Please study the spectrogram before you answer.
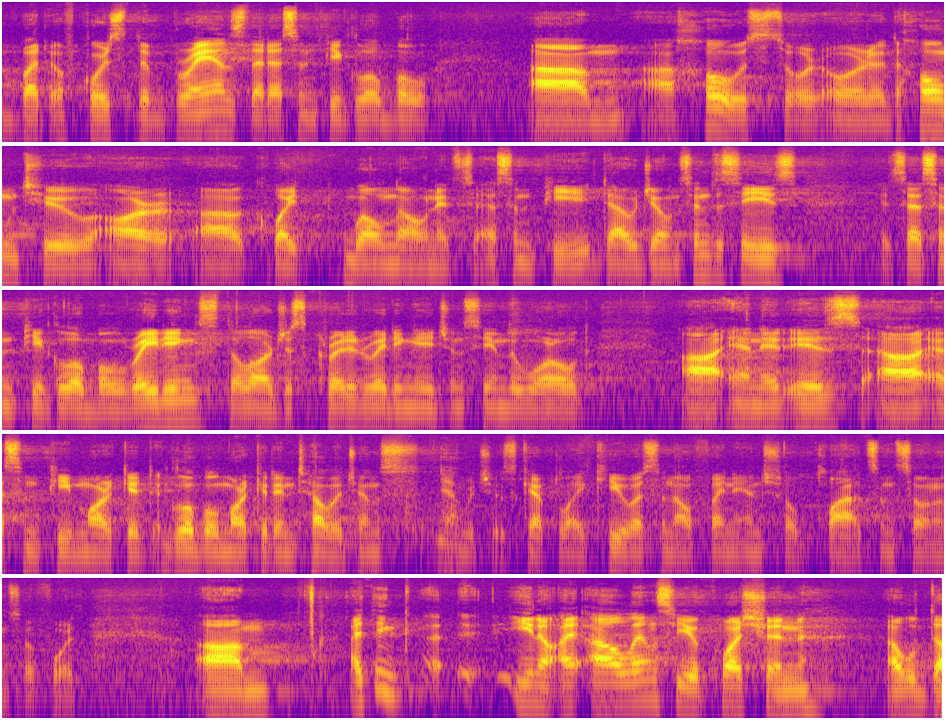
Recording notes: The best of live interviews from GreenBiz events.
